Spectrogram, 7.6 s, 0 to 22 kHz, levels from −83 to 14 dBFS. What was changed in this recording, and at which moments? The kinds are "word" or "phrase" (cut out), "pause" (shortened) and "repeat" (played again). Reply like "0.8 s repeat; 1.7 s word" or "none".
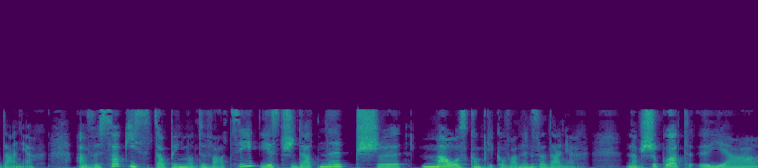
none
